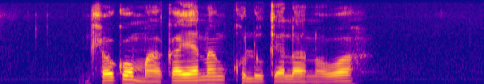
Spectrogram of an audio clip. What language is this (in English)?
Tsonga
